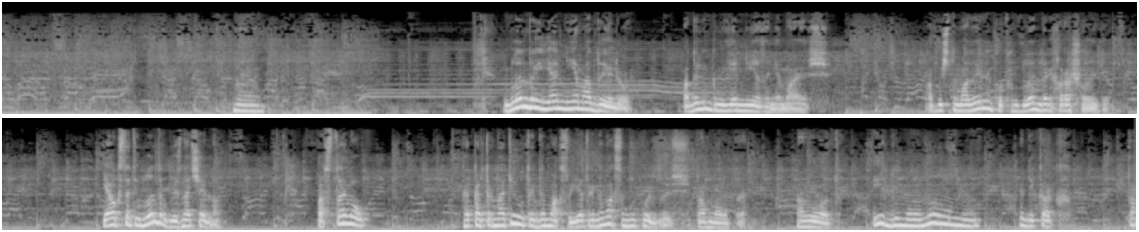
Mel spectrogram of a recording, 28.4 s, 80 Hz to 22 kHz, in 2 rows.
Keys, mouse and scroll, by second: 3.5 s, 3.9-9.9 drag, 12.8 a, 12.8-14.5 drag, 14.5 s, 17.4-22.5 drag, 22.9-28.0 drag, 28.2-28.3 drag.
